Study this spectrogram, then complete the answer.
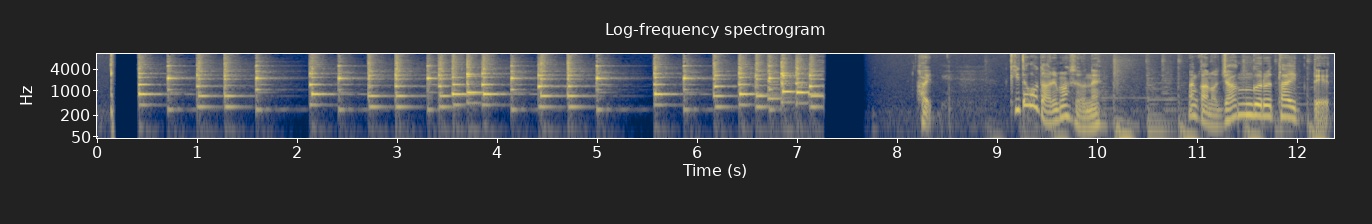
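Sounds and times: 
balafon melody with wooden mallet strikes: 0.4s - 7.3s
speech: 8.2s - 8.6s, 9.2s - 10.3s, 10.9s - 12.3s.

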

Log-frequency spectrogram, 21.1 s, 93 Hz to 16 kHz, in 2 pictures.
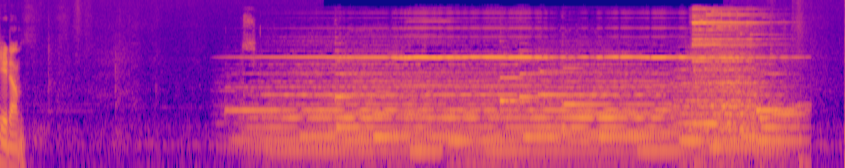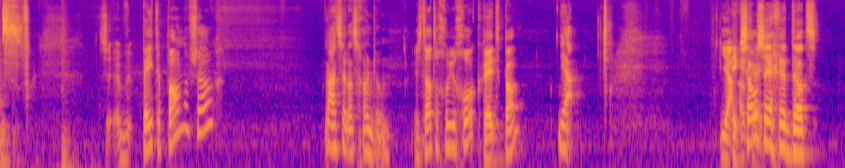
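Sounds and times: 
speech: 0.0s - 0.4s, 11.9s - 13.4s, 14.6s - 17.8s, 19.6s - 20.8s
orchestral film score music: 2.8s - 10.2s.

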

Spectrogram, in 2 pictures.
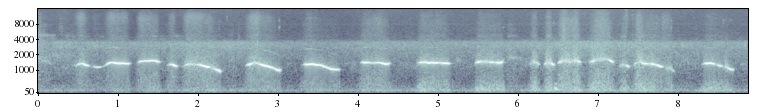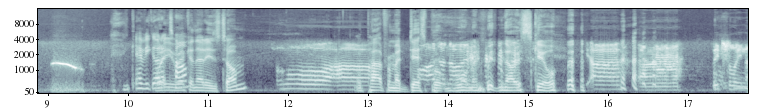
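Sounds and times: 
woman whistling a song tune: 0.5s - 9.5s
speech: 10.2s - 17.7s
laughter: 13.8s - 17.0s.

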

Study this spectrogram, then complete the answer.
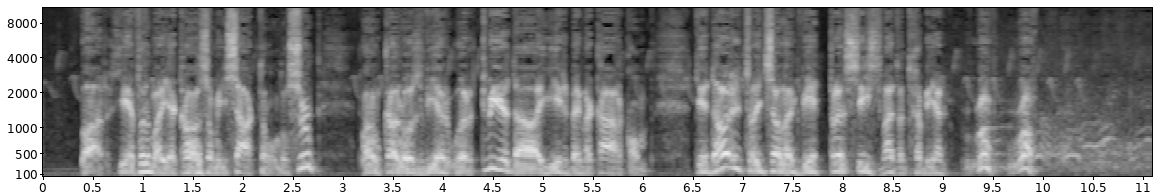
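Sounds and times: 
speech: 0.4s - 10.1s
gruff dog woofs: 9.3s - 11.0s.

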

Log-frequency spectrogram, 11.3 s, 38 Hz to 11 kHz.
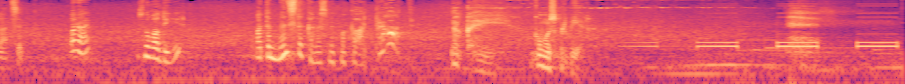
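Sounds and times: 
speech: 0.0s - 2.5s, 3.2s - 7.5s
telephone busy signal tone: 7.9s - 11.3s.

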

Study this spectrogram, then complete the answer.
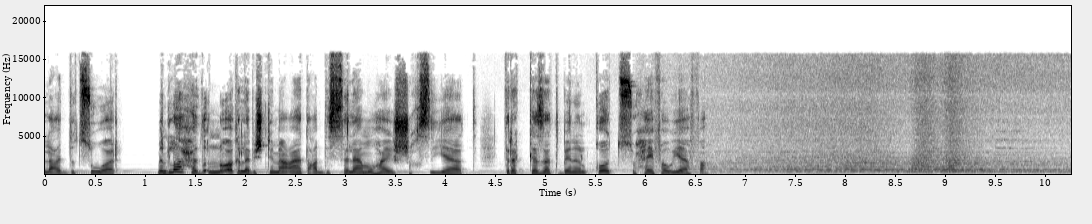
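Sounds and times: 
speech: 0.0s - 6.8s
train rumbling along the rails: 5.7s - 10.2s
faint whistle: 7.0s - 10.2s.

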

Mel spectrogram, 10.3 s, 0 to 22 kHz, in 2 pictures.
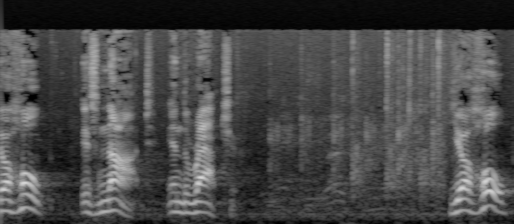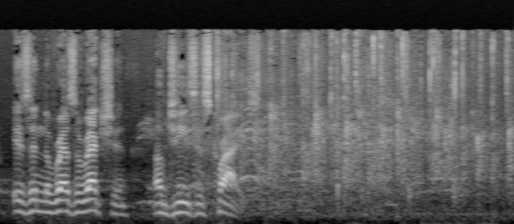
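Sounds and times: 
speech: 0.0s - 2.4s, 4.5s - 7.8s
audience applause at a sermon: 3.0s - 4.5s, 7.1s - 10.2s.

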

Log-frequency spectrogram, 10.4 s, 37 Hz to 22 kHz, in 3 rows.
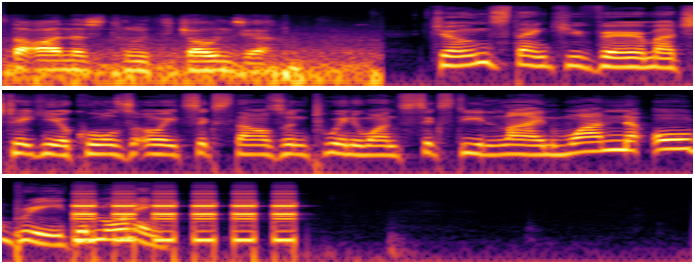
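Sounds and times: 
speech: 0.0s - 1.6s, 2.2s - 8.0s
electronic beeps from a dropped phone line: 7.2s - 8.4s.

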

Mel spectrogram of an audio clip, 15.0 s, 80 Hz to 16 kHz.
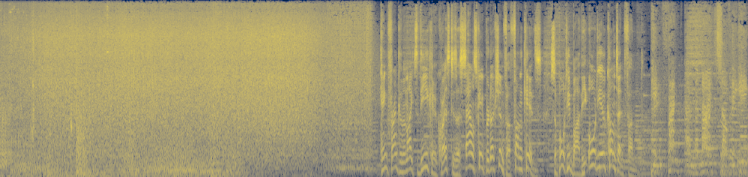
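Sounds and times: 
explosive gush of erupting water: 0.2s - 7.6s
speech: 7.7s - 14.9s.

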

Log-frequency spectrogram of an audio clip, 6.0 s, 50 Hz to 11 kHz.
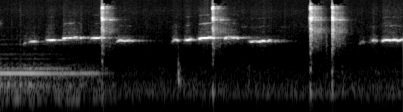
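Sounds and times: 
low rumble: 0.0s - 2.0s
sharp ringing hammer blows on stone: 0.0s - 2.0s, 3.2s - 3.6s
person whistling a cheery tune: 0.0s - 4.3s, 5.4s - 6.0s.

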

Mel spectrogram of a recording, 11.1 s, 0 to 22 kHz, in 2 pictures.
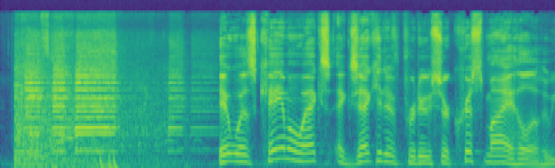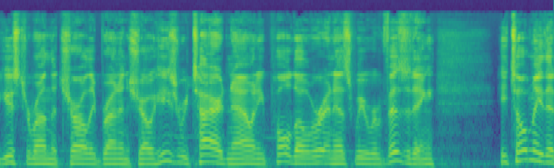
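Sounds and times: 
car horn honking: 0.0s - 2.4s
road noise while driving: 0.0s - 11.0s
speech: 2.2s - 11.0s.

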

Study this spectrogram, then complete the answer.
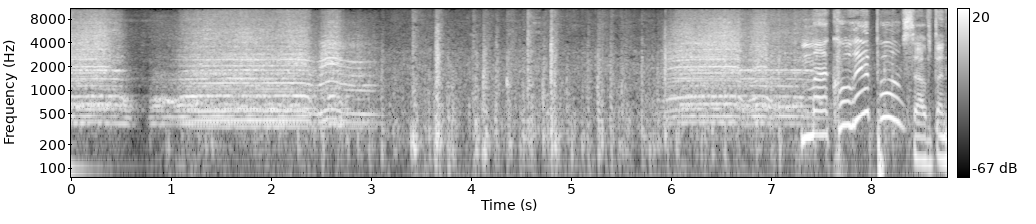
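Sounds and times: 
train horn: 0.0s - 3.1s, 5.9s - 7.6s
train wheels clattering over rail joints: 1.3s - 8.4s
speech: 7.4s - 8.7s.

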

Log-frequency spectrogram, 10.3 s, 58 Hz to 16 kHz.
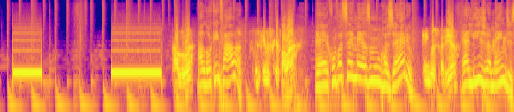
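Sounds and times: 
phone call ringing tone: 0.2s - 0.9s, 2.2s - 3.3s
speech: 3.5s - 10.2s.

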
